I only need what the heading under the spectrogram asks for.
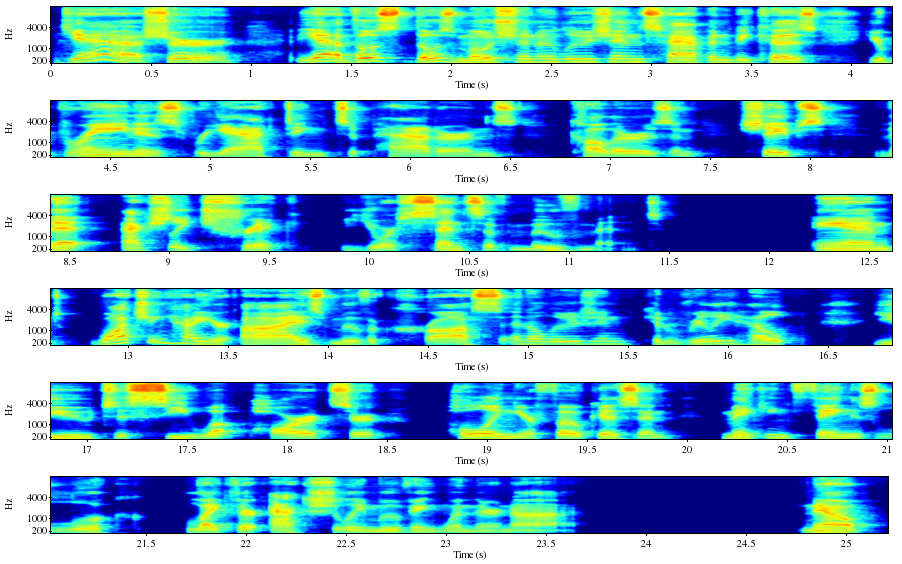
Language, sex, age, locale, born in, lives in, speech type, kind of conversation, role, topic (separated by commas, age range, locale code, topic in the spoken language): English, male, 30-34, en-US, United States, United States, read, expert-assistant, expert, Why do we experience optical illusions?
